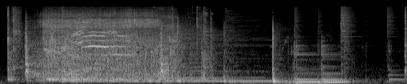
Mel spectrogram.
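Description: Cartoon sound effect of a soft-serve ice cream machine whirring and gushing once its lever is pulled, a loud noisy rush that cuts off with a click near three seconds in, over background music.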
